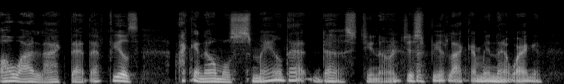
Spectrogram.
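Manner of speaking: put-on faint, slight Southern or Utah country accent. Retelling what gallery visitors said: imitating a slight Utah Southern country accent. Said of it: "slightly kind of Utah, maybe even, like, uh, Southern accent".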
